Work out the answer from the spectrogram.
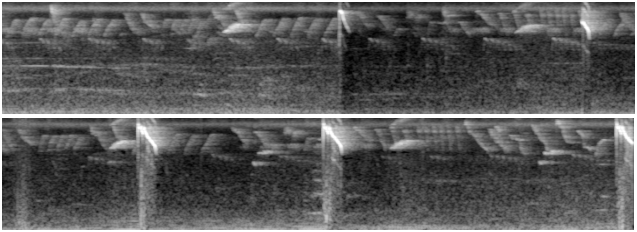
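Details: Mountain white-eye, a wild-caught Merapi bird, twittering softly in a high, fast chatter, broken by loud, sharp downward-sliding notes that come every two seconds or so, about five times.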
